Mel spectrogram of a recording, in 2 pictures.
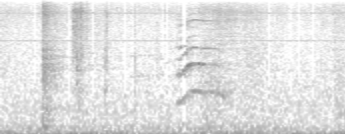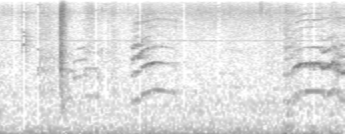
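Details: Shy male Domestic Shorthair cat, newly arrived at a shelter and awaiting adoption, a bit overwhelmed; three short, clear meows, each rising then falling, spaced roughly one and a half to two seconds apart over a steady low indoor hum.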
